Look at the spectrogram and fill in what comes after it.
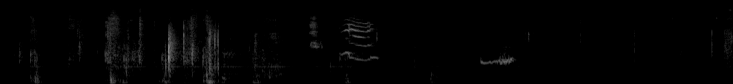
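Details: Rescued baby kittens indoors meowing to ask for food while staring at their caretaker; a few short high mews, one wavering and one lower, among rustling and handling noises.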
